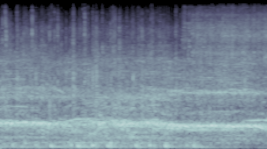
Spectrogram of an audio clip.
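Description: Football crowd in the stands chanting and singing together, holding one long note over the general crowd noise.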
